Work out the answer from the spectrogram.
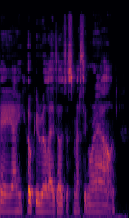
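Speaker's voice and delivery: sheepish, apologetic voice. Retelling how an officer apologized after her presentation: imitating a sheepish apology. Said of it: "he's really sheepish".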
